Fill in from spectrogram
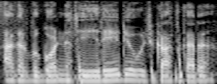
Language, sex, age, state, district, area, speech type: Kashmiri, male, 60+, Jammu and Kashmir, Ganderbal, urban, spontaneous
